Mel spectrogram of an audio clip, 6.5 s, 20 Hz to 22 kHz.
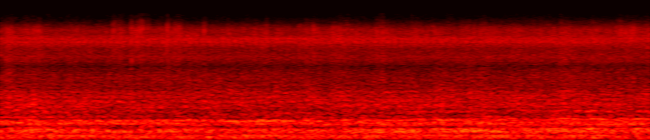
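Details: Steady massed buzzing of bees, 27 September 2018; a continuous low drone with layered bands and a constant airy hiss above, no pauses or other clear sounds.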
